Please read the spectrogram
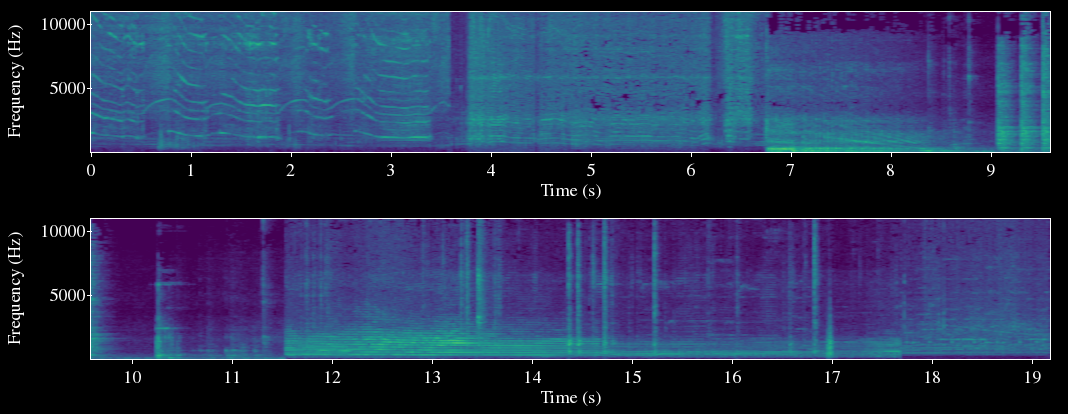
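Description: Angle grinder cutting steel plate, its whine wavering up and down under load, then a few seconds of harsh grinding. Next come a few sharp metal taps, and music takes over for the last several seconds.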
